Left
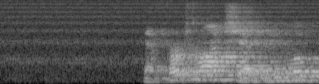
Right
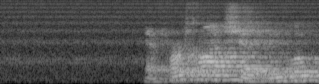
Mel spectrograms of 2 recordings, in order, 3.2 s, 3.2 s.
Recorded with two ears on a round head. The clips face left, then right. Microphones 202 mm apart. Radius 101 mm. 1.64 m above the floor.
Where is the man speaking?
45° left (ahead or behind), 7.5 m; by 3.1 s 40° left (ahead or behind), 7.5 m.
